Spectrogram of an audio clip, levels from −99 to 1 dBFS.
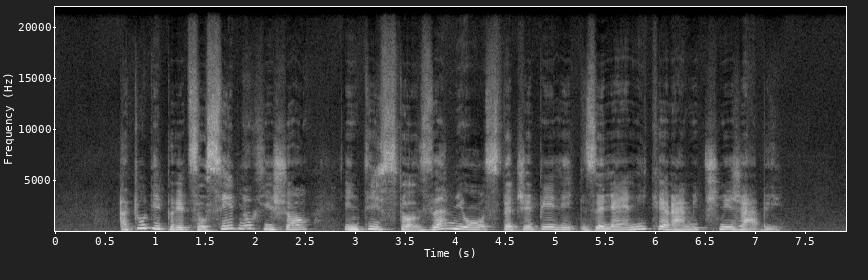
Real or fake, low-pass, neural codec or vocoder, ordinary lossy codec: fake; none; codec, 44.1 kHz, 3.4 kbps, Pupu-Codec; none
